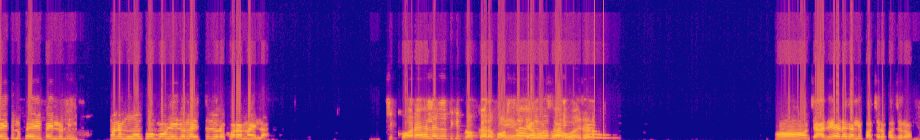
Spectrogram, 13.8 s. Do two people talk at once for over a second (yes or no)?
yes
